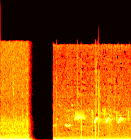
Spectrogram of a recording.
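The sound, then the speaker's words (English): Bird calls on a Friendly Giant children's record by a performer: after a moment of silence, several short, high whistled bird chirps ring out one after another, moderately loud over a steady low background hum. “Once upon a time, not long ago and not far away, we were hiking in the hills and listened to the birds.”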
